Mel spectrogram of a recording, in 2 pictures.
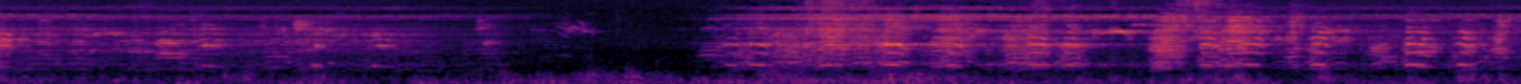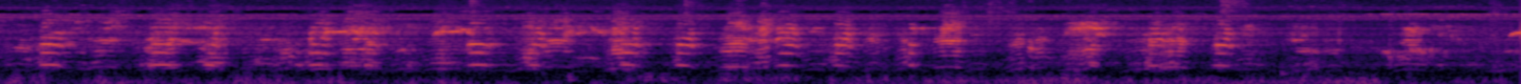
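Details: Magpie goose flock giving a dense, continuous chorus of loud nasal honks that overlap throughout, with a short lull near three seconds and a steady low rumble of background noise underneath.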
